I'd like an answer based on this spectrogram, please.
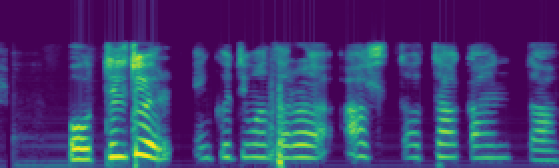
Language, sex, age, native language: Icelandic, male, 11, Icelandic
